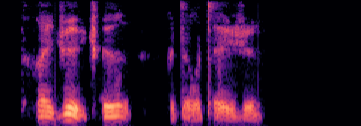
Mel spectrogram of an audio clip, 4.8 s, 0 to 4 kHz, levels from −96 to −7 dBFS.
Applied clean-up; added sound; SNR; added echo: none; none; none; none.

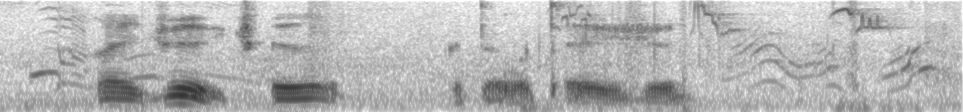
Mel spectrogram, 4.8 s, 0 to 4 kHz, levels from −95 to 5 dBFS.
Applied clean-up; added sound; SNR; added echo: none; Bird vocalization, bird call, bird song; 17 dB; none.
